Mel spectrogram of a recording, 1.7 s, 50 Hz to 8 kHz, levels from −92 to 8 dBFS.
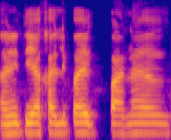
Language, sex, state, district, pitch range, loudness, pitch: Marathi, male, Maharashtra, Chandrapur, 155-165 Hz, -15 LUFS, 160 Hz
